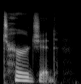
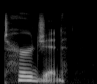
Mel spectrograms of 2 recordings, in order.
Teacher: Turgid, 2 syllables, emphasis on the first.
